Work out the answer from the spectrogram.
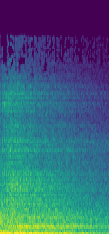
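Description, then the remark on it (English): A deep, rumbling explosion boom rolls out loud, its heavy low-end roar sustaining and slowly fading over a couple of seconds, with no voices. “When we hear the words Big Bang, many of us instantly assume it was an explosion in the traditional sense. You know, boom, flame, smoke, destruction.”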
